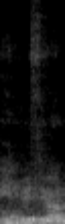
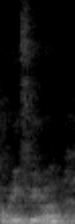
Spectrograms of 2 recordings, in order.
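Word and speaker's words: Henri Fayol: এবার দেখা যাক অরি ফেয়ল, যাকে আমরা ইংরেজিতে হেনরি ফেয়ল বলি, কিন্তু অ্যাকচুয়াল প্রোনাউন্সিয়েশনটা হচ্ছে অরি ফেয়ল।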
